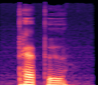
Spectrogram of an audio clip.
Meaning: 1. A fruit of plants of the gourd family Cucurbitaceae, possessing a hard rind and producing many seeds in a single, central, pulpy chamber 2. A plant producing such a fruit
- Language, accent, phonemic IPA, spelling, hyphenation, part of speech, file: English, UK, /ˈpiː.pəʊ/, pepo, pe‧po, noun, Fixed en-uk-pepo.ogg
